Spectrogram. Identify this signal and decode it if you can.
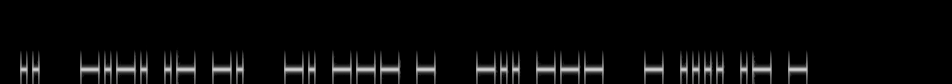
Morse code, heard as a keyed tone, about 20 wpm, 700 Hz. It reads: I CAN NOT DO THAT
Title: Sets of 5 Words Encore2 20wpm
